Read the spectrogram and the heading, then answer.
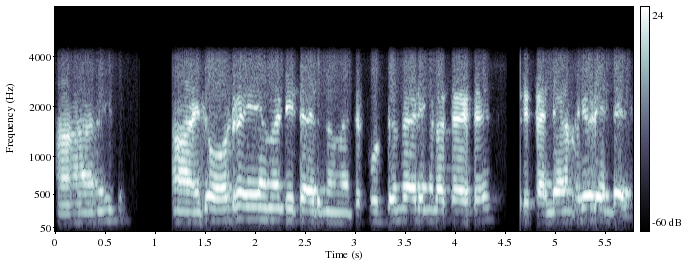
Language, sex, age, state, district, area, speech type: Malayalam, female, 30-45, Kerala, Kozhikode, urban, conversation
